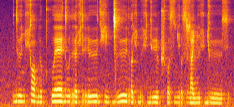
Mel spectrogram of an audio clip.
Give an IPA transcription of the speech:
d ʉː ʎ ç ɔ b ø kʷʰ ɛː d u r œ ç r ʉː d ç i ʎ ɡ͡ǀ ʉː r ɔ ç b y ç d yː ʈ͡ʂʰ o s ʎ i ɾ u s ɮ ɑ ʎ ʉ ç ɟ ʉː s

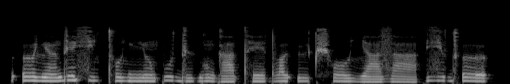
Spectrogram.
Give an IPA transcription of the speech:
ʔ ɵ lʲ ɐ̃ d e sʲ ɨ ʎ tʰ o ʎ nʲ õ p u d ɨ ɡ õ ɡ a tʰ e d lˠ ɨ ʔ ʉ t͡ʃʰ o ʎ a z a | zʲ u d ʔ ɵ

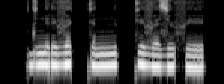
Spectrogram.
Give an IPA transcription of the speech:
d ʏ n e ɾ e v ɛ kː ɛ nː ʉ kː e v ɛ z ʏ f e

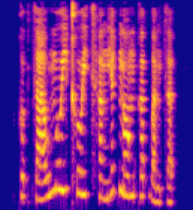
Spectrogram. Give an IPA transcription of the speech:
k ʊ˨ k̚ t͡s aː˨˥ w m uː˥ j kʰ uː˧ j t͡sʰ ɐ˨ ŋ j ɪ˥ k̚ n̪ ɔː˧ m k ɐ˥ k̚ w ɐ˨ ŋ t͡s ɐ˨ t̚

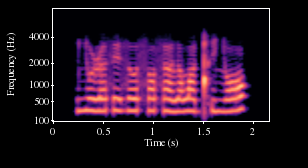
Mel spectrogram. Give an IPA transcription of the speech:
ʎ o ɭ ɜ s e z ɤ s ɔ s ɐ l i lˠ ɐ ǃʼ i ʎ ɔ

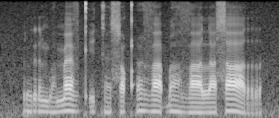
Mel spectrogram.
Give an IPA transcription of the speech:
ɾ ṳ r m b a̤ m æ v kʼ i k æ̤ s ɵ qʼ i̤ v a ɓ a̤ v a l a s a r

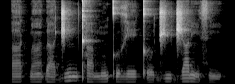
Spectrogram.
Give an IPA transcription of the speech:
a˨ ɡ͡b ã˨ ɗ a˨ d͡ʒ ĩ˦ n kʰ a˨ m ũ˨˦ kʼ ʊ˨ ɣ eː˨ kʼ o˨ d͡ʒ i˦˨ d͡ʒ a˦ ɾ ĩ˨ s ĩ˨

